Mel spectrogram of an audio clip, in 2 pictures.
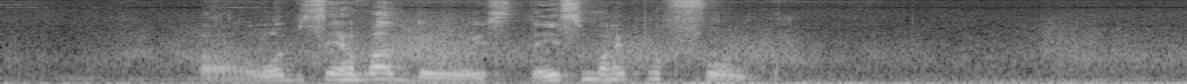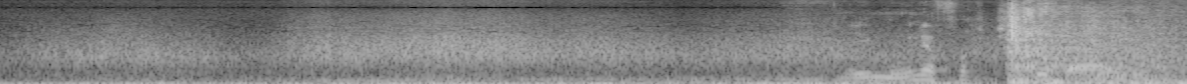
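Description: An elderly man talks with animation close to a microphone.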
